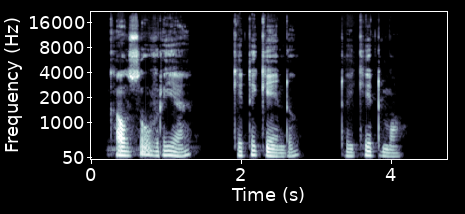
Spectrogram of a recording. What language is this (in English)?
Luo (Kenya and Tanzania)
